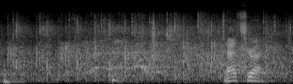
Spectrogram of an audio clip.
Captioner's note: audience cheering and clapping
